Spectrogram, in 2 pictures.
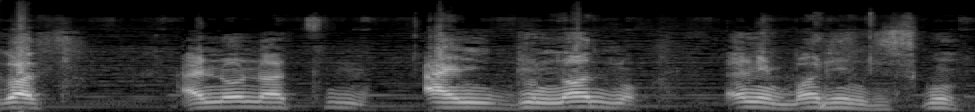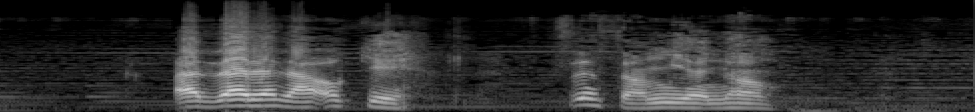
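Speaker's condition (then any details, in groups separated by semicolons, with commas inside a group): Cerebral palsy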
